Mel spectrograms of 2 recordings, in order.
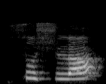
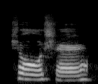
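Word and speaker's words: Schœlcher: formed by vic's victor susla i believe that's how it is pronounced no sir sure yes so sure something like that and the french anti-slavery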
